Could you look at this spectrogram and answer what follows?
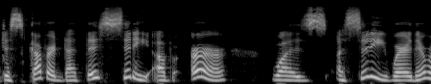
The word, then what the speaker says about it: Ur: It's only spelled with two letters, U-R, Ur, and it was near a river called Euphrates.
